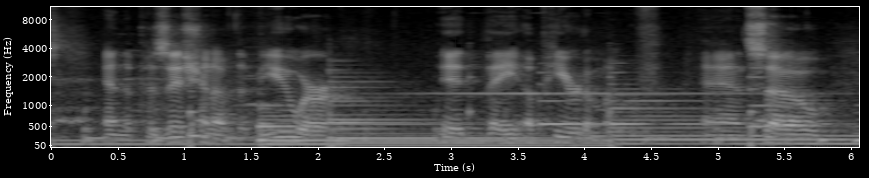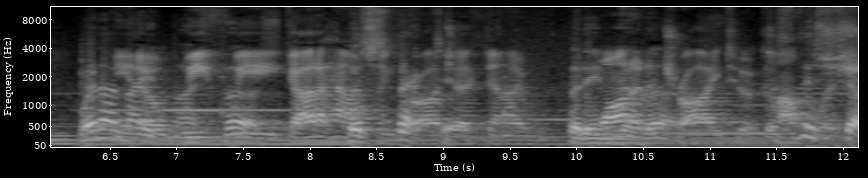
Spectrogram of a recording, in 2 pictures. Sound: video playing over speaker

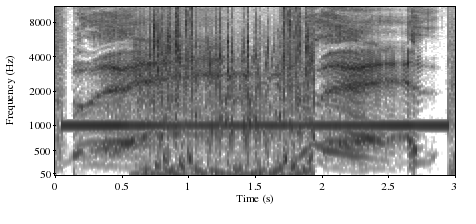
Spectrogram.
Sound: vomiting

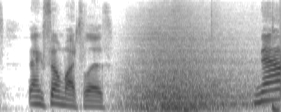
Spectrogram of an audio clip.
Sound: graphics whooshing

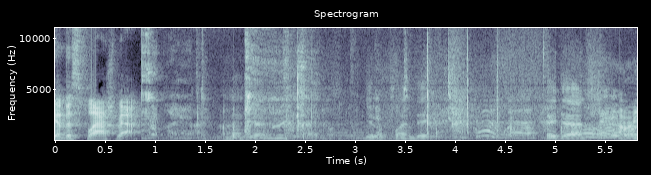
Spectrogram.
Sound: people conversing

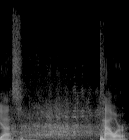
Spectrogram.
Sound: audience laughs

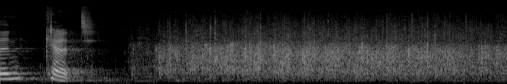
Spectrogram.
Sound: audience applauds

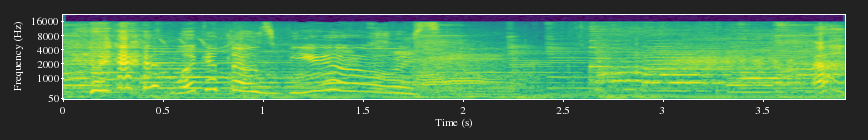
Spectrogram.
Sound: laughs; gentle music

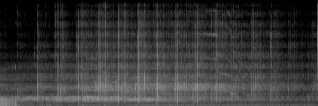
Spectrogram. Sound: applause, Cheering

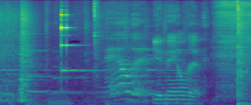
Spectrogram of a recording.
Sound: drum Roll; ding

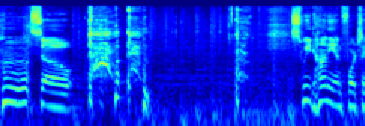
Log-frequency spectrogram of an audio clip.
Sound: coughs

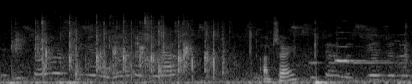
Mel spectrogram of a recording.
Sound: applause

